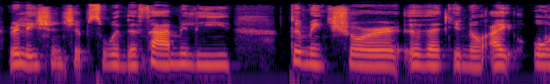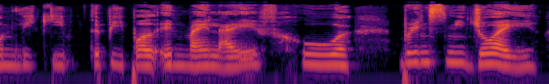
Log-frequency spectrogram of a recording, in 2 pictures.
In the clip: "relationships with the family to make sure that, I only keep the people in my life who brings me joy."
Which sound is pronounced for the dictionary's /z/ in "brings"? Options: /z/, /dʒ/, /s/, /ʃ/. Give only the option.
/s/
